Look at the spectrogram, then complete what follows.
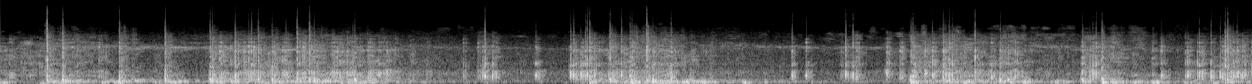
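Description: Fireworks display: a dense, unbroken run of sharp bangs and crackles over a continuous low rumble of explosions.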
